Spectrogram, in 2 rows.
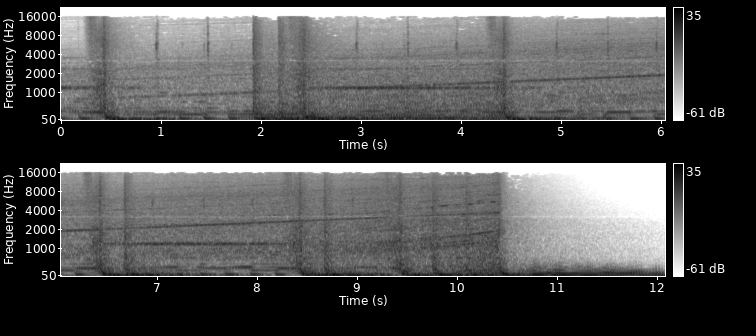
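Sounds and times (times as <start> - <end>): rising synth tone: 0.0 - 11.4
held low notes: 0.0 - 12.0
drum hits: 0.2 - 10.9
heavy low rumble: 0.5 - 12.0.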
